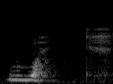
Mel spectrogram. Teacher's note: we're making our lips really round to make that sound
